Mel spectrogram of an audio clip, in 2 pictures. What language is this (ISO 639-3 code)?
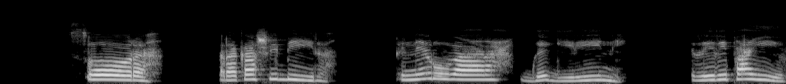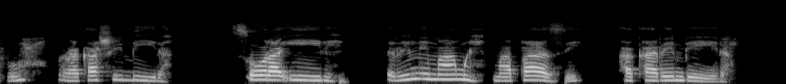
sna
